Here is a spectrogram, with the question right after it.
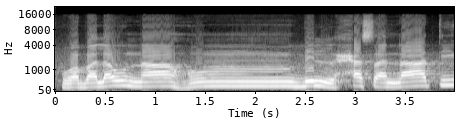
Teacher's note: میم ساکن کے بعد با ہے, یہاں پر اخفاء شفوی ہوگا, یعنی یہاں پر غنہ کریں گے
